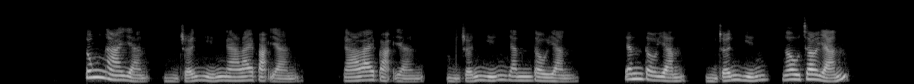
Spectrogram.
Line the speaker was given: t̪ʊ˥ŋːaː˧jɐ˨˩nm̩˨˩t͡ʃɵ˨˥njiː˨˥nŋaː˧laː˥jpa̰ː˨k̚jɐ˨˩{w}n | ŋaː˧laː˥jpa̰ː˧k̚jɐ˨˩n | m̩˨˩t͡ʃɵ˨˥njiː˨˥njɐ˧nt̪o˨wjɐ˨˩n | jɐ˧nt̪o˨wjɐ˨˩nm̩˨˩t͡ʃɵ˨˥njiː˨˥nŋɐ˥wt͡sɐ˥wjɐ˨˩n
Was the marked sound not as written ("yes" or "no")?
yes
